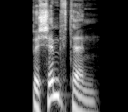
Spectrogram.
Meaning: inflection of beschimpfen: 1. first/third-person plural preterite 2. first/third-person plural subjunctive II
- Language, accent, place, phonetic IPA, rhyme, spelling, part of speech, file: German, Germany, Berlin, [bəˈʃɪmp͡ftn̩], -ɪmp͡ftn̩, beschimpften, adjective / verb, De-beschimpften.ogg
